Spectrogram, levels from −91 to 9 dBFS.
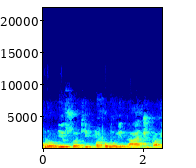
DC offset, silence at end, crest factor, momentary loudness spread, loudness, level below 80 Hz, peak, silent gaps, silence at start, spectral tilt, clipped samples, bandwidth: under 0.1%; 0 s; 14 dB; 8 LU; -17 LUFS; -40 dBFS; -2 dBFS; none; 0 s; -10 dB/octave; under 0.1%; 6.2 kHz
